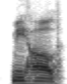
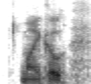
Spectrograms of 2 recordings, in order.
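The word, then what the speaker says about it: Mícheál: Although he says Michael. Myself and Jeff Stelling spent a cracking week with Michal. Sorry, I'm reading it phonetically. Michal, as he educated us on the GAA.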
